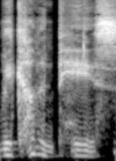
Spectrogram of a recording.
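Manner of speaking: acted, soft, slow, very drawn-out, flirty, breathless. Imitating the captain greeting aliens: imitating a flirty, breathless captain. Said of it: "flirty and out of breath".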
